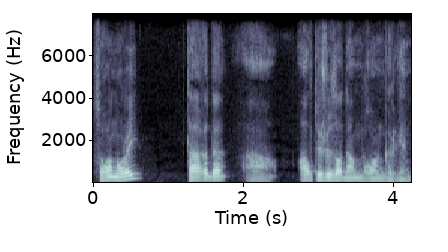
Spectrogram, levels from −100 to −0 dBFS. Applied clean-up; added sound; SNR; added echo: neural mask model Resemble Enhance denoiser.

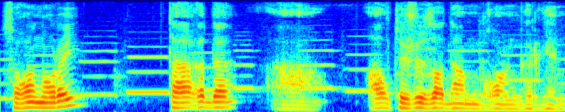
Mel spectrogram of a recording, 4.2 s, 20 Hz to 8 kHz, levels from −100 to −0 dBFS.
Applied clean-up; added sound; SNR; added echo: none; Wind instrument, woodwind instrument; 17 dB; none.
